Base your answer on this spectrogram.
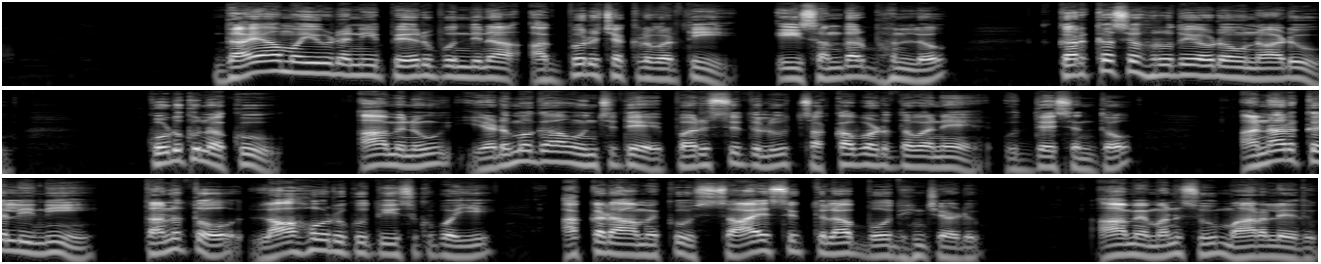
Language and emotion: Telugu, neutral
